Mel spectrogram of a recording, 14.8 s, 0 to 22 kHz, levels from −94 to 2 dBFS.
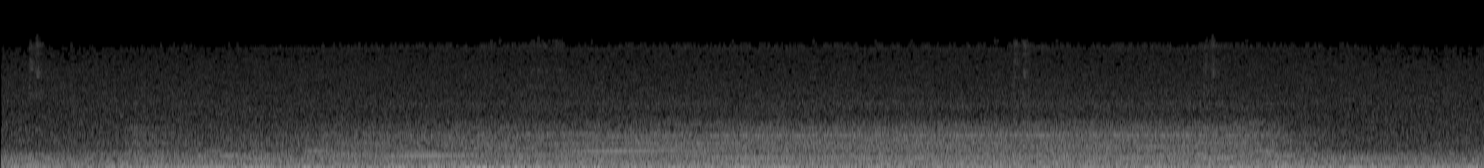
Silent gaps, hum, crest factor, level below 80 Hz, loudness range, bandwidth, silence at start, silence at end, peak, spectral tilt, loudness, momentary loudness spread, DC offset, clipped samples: none; none; 14 dB; -50 dBFS; 2 LU; 8.4 kHz; 0 s; 0 s; -32 dBFS; -6.5 dB/octave; -49 LUFS; 4 LU; under 0.1%; under 0.1%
